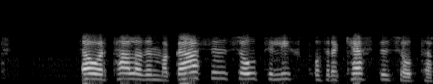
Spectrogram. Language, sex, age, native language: Icelandic, female, 40-49, Icelandic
